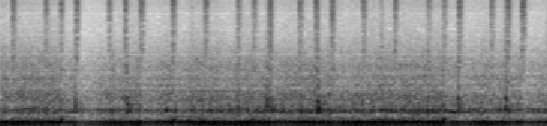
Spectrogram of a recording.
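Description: Drums beat a sharp rhythm.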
